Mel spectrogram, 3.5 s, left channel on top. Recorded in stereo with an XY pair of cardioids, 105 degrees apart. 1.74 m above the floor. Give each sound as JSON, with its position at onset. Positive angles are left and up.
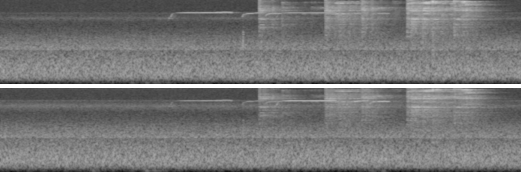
{"t": 1.7, "sound": "a dropped coin", "azimuth_deg": 40, "distance_m": 5.0}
